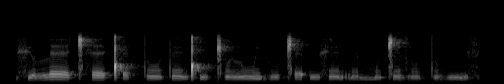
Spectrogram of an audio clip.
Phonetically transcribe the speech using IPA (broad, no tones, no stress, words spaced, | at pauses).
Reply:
xʲolːɛː ǁʰɛ ǃʼɛtːõːtɛ̃ ǃʼɨːǁõɭũːlʲ vuːǁɛʔɨːxɛ̃ rɛ̃mːõǁɛ̃ zõːtːõvɨːz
